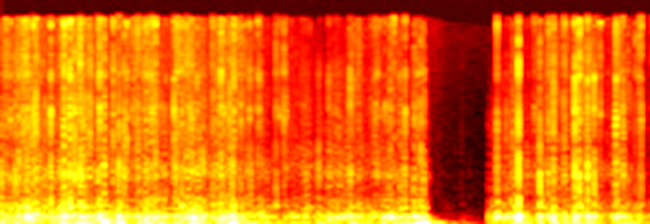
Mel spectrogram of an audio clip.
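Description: Long nails scratch quickly across a thin white hook-side nylon hook-and-loop velcro sheet laid over a microphone. The result is a dense, rapid, rough scratching with a heavy low rumble, which stops briefly for about half a second near the end before resuming.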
